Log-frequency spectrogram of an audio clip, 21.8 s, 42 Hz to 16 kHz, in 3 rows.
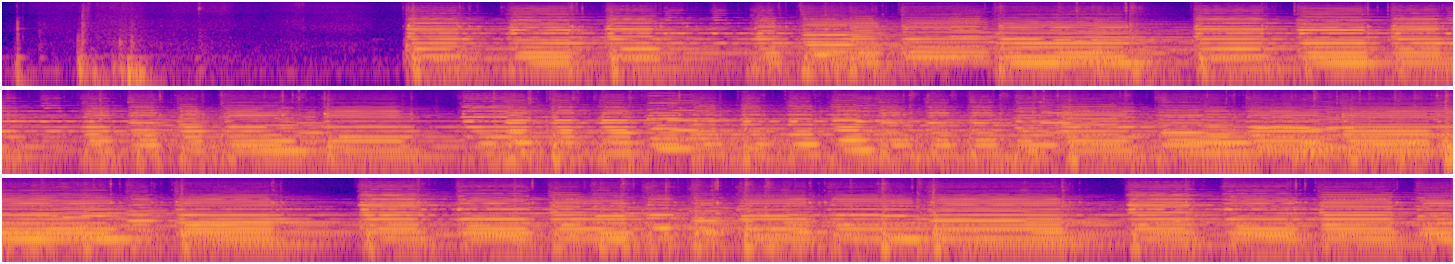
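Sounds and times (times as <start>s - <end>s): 
pipe organ: 2.0s - 21.7s.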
